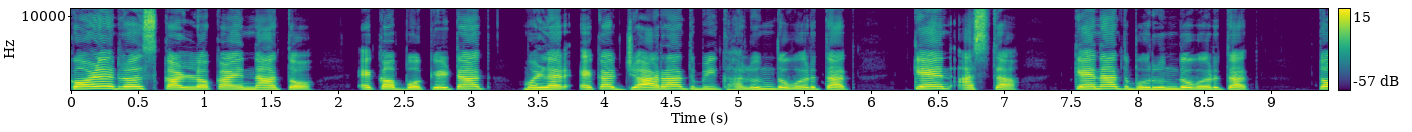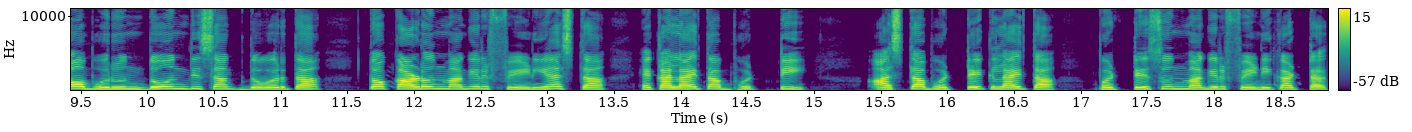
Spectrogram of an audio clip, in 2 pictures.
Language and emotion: Goan Konkani, neutral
